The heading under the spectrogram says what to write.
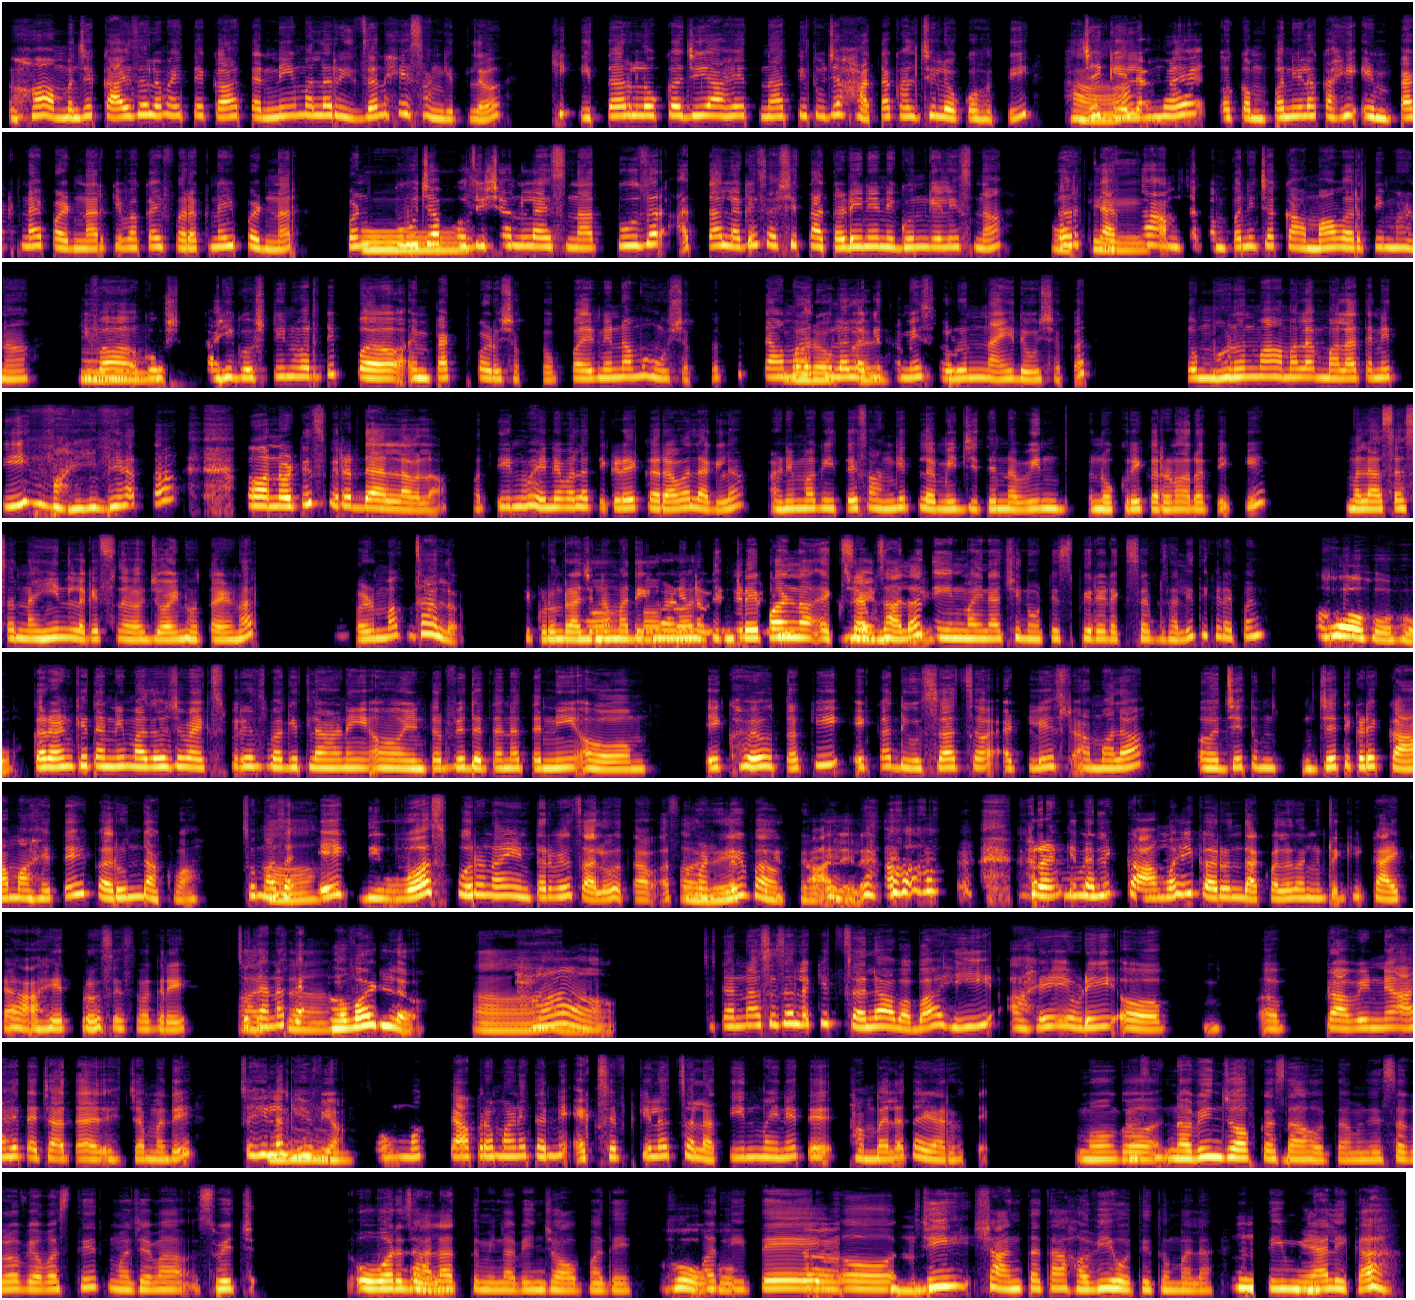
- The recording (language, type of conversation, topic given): Marathi, podcast, नोकरी बदलावी की त्याच ठिकाणी राहावी, हे तू कसे ठरवतोस?
- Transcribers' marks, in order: tapping; in English: "इम्पॅक्ट"; drawn out: "ओह!"; in English: "इम्पॅक्ट"; laughing while speaking: "तीन महिन्याचं"; in English: "नोटीस पिरियड"; in English: "नोटीस पिरियड"; other background noise; in English: "इंटरव्ह्यू"; stressed: "दिवस"; in English: "इंटरव्ह्यू"; surprised: "अरे बापरे!"; chuckle; laugh; laughing while speaking: "का?"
